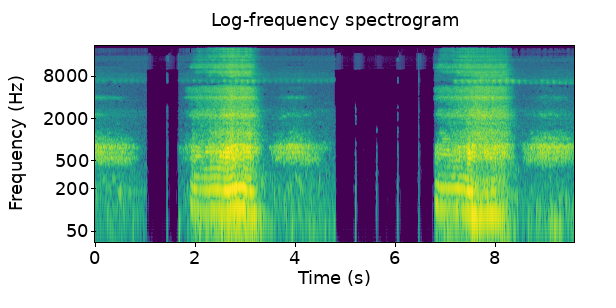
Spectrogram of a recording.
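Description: Two loud rattling snores on the in-breath, each followed by a quieter breathy out-breath, with pauses between; snoring in a sleeping child.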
